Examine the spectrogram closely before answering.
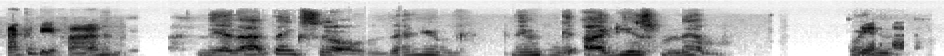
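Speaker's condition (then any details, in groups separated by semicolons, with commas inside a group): Cerebral palsy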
